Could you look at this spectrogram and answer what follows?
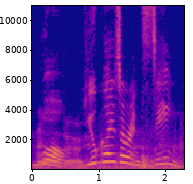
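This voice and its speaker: A woman voicing a tiny, cheeky, excitable childlike fairy companion in a video game, with a teasing way of talking. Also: very high voice, slow, heavy background noise, heavily acted. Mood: amazed. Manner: talks about self in third person, teasing.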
